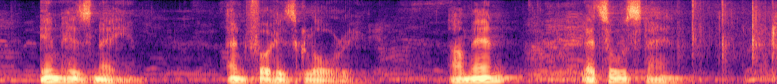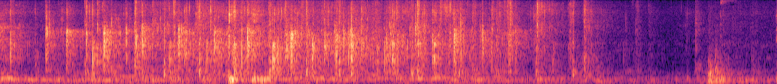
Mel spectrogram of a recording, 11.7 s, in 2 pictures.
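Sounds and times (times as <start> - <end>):
speech: 0.3 - 1.1, 1.7 - 2.8, 3.4 - 5.2
audience clapping: 4.9 - 10.7.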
